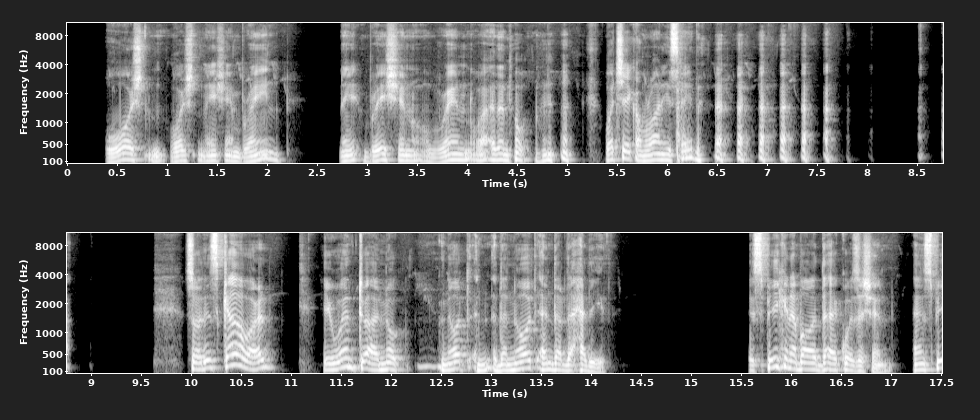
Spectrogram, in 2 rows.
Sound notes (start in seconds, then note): 6.1 Ketawa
